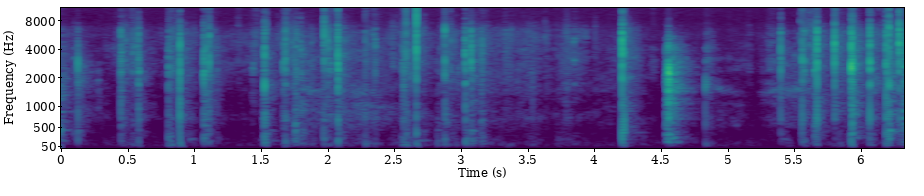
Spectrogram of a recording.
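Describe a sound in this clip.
Playing cards riffle and snap as a deck is shuffled.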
